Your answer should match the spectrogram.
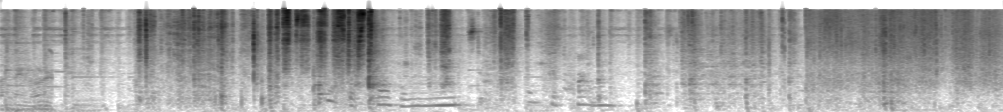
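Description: Cardboard shipping box and its plastic wrapping being opened: a run of sharp crinkling and tearing rustles for a couple of seconds, then fainter rustling with a brief voice in the middle.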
